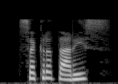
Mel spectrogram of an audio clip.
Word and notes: sekretaris: Indonesian

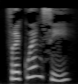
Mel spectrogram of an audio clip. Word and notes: frekuensi: indonesian

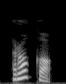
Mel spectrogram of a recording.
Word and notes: rokok: indonesian

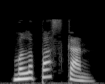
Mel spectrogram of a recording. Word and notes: melepaskan: Indonesian

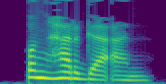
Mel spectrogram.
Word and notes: penghargaan: indonesian

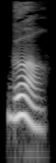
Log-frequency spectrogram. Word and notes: gol: Indonesian

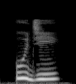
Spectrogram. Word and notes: uji: indonesian

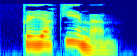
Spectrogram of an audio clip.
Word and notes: keyakinan: Indonesian

